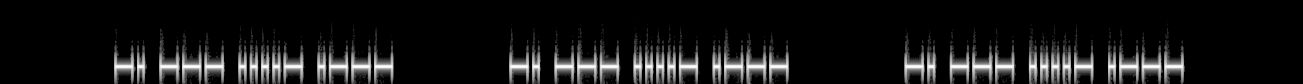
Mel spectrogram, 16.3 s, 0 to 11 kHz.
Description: Morse code, heard as a keyed tone, about 17 wpm, 700 Hz. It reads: NO4J NO4J NO4J
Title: USA Call Signs - 4 Characters - Repeated 3x - 17wpm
